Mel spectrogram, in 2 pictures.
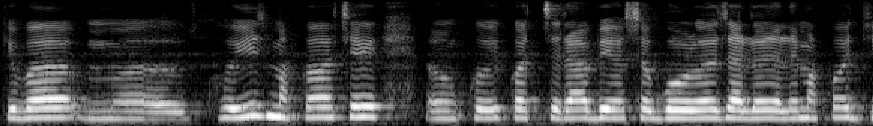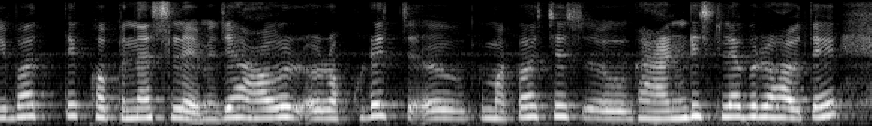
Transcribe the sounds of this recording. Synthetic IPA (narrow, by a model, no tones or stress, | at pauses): kĩw̃ʋa | kʰoiːt͡sm̤akaəse | kʰoikət͡sɾabʱiəsəɡoɭɔd͡zalɔd͡zalem̤akəd͡ʑiʋat̪ːekʰəpnaslem̤əɳd͡zeɦãwɾɾɔkɽet͡sm̤akaːseɡʱaɳɖislebəɾəɦawt̪e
